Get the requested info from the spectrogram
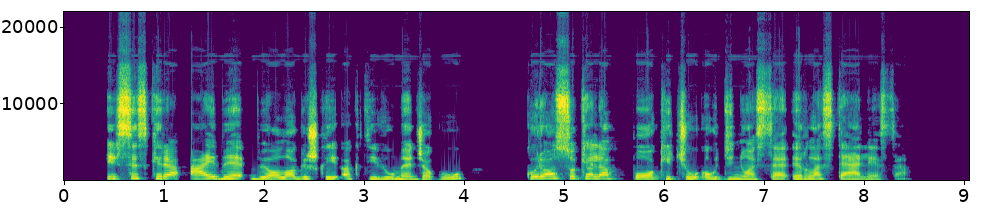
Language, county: Lithuanian, Utena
